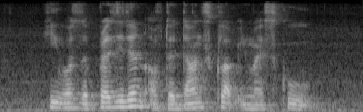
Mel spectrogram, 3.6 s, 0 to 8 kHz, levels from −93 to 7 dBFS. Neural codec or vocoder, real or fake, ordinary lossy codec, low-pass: none; real; none; 7.2 kHz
